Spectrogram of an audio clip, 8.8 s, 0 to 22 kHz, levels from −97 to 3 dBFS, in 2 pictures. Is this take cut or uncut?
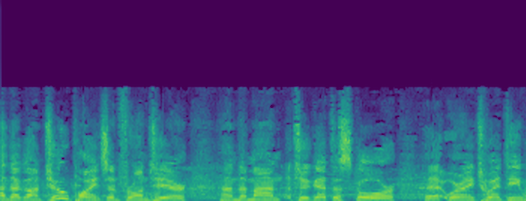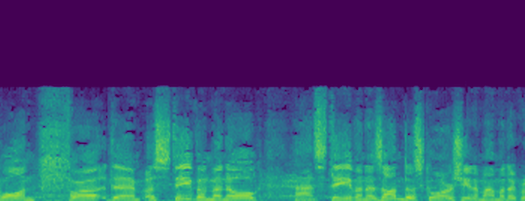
uncut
